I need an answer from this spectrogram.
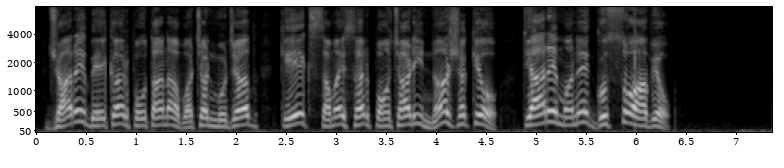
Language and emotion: Gujarati, angry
